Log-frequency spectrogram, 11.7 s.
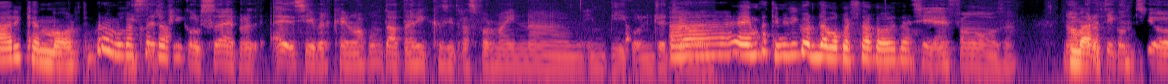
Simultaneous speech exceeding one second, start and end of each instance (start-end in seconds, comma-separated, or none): none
